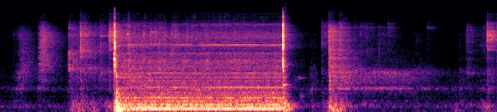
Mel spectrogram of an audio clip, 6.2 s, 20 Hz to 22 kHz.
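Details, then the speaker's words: 1969 Camaro with custom EFI conversion after replacing a failed Aeromotive 11569 in-tank fuel pump in a 1996 Impala/Caprice tank, key on leak test; smooth electric hum for about two seconds then clean shutoff, normal priming. "all right i'm gonna check for leaks listen carefully should hear the pump come"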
